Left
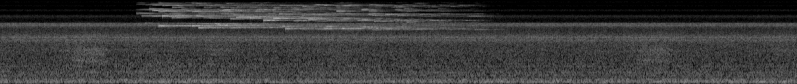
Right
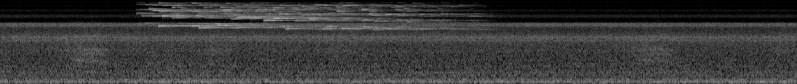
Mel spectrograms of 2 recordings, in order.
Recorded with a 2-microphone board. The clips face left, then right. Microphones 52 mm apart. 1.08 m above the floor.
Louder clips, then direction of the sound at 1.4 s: Even; 40° right (ahead or behind).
